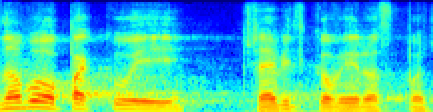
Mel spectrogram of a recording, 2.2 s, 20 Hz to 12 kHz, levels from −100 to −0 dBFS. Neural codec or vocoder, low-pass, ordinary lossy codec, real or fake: vocoder, 44.1 kHz, 128 mel bands every 512 samples, BigVGAN v2; 10.8 kHz; AAC, 48 kbps; fake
